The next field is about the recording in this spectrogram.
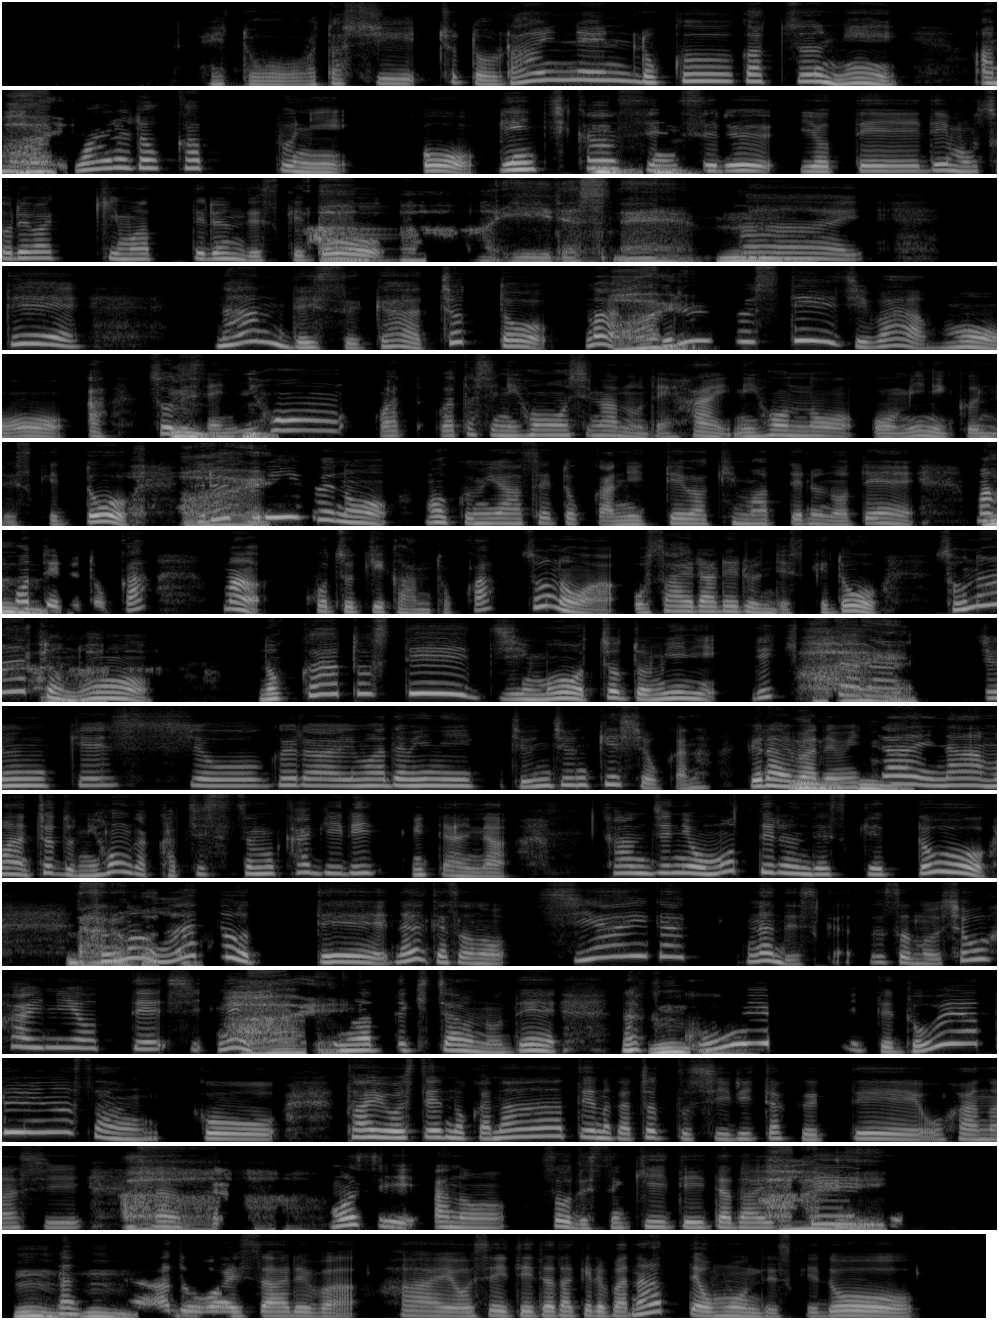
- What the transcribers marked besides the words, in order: none
- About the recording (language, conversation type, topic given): Japanese, advice, 旅行の予定が急に変わったとき、どう対応すればよいですか？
